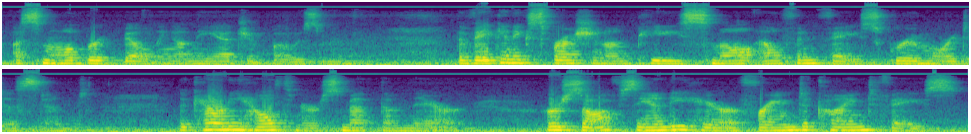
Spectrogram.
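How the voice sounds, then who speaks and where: Female storybook reader, low register, expressive narration, noisy echoing room recording. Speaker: reader reading a novel aloud. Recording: echoey room, clear background noise.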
